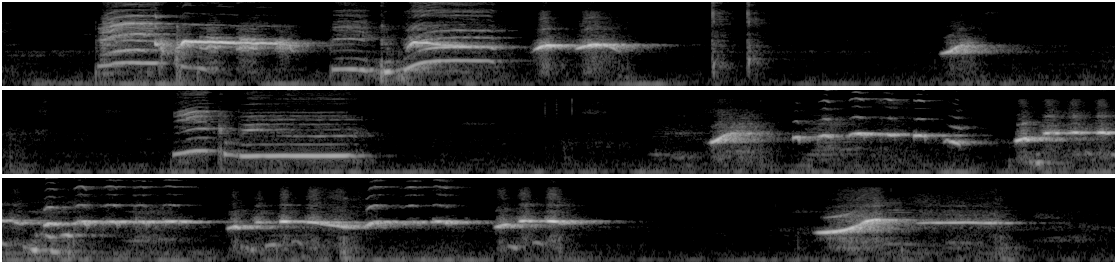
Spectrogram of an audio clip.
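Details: A cockatiel chatters in bursts of raspy, speech-like syllables and bright whistles, mimicking the word "peekaboo".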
